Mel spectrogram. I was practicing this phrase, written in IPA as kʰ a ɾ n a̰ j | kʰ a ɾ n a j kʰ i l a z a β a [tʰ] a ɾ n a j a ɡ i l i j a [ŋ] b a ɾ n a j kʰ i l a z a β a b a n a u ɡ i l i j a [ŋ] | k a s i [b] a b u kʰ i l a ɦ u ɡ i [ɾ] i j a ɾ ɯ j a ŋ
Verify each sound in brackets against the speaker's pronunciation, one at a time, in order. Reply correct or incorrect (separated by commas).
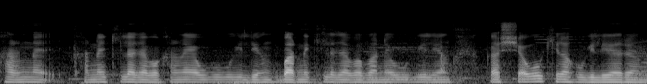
incorrect, correct, correct, incorrect, incorrect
